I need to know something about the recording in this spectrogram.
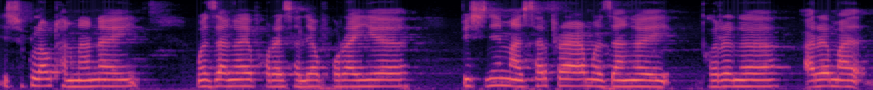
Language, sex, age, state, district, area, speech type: Bodo, female, 60+, Assam, Chirang, rural, spontaneous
